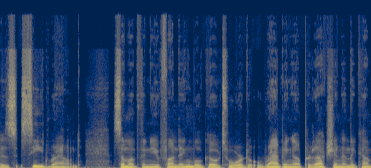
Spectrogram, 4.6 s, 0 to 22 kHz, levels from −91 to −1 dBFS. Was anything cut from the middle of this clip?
yes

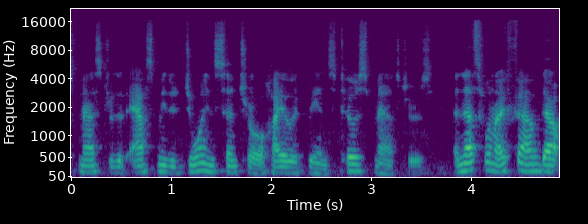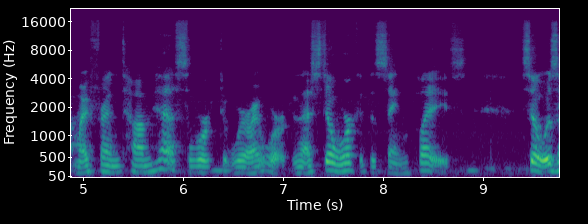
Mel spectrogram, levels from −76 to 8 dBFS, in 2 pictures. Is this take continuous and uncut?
no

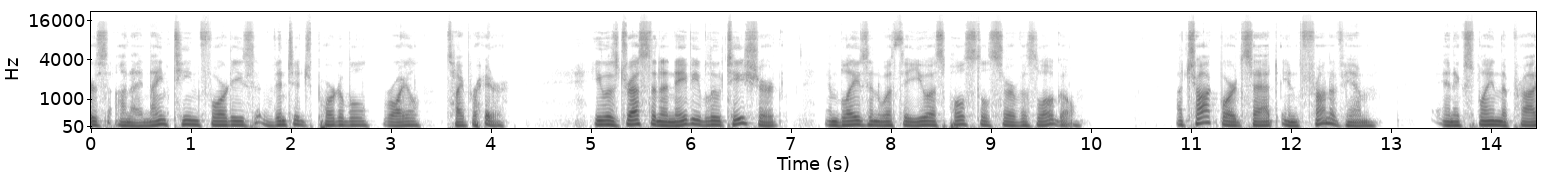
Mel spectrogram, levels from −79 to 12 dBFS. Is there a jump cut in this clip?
no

